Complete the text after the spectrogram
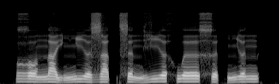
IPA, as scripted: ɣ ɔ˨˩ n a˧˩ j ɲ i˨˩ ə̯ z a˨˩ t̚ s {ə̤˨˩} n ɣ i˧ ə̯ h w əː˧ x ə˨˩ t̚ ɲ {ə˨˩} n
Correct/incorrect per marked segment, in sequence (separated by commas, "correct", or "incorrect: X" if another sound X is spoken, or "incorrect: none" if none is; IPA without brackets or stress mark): incorrect: ə˧˩, incorrect: ə˧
